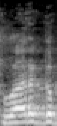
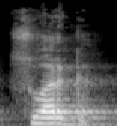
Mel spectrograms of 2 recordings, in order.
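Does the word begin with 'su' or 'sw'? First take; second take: sw; su. First: It begins with a 'sw' consonant cluster. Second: It begins with 's' and a 'u' vowel. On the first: The speaker calls it wrong. "इह स्वर्ग ना बोलदे होए" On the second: The speaker calls it right. "आपां इहनूं स्वर्ग बोल दिंदे आ"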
